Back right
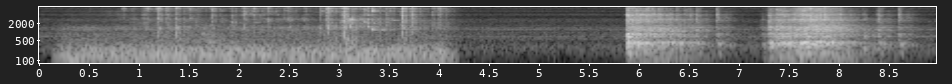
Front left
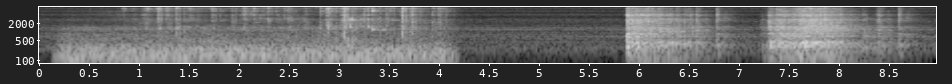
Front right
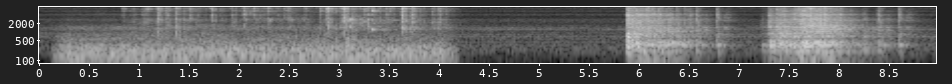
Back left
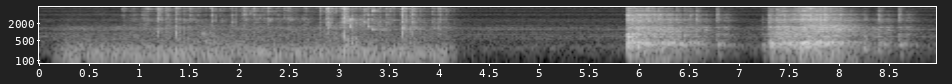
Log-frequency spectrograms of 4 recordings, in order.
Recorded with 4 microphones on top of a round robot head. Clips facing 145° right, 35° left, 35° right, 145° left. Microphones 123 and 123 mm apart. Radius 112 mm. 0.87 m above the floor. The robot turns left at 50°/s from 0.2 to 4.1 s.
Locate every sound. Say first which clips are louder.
0.8 s keys jangling: front left 2 dB, front right 5 dB; 130° right, 5 m; by 4.1 s 65° left, 5 m
3.1 s dripping: front left 1 dB, front right 2 dB; 35° left, 4 m; by 3.4 s 15° left, 4 m
5.8 s crushing: even, front right 2 dB; 5° right, 5 m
